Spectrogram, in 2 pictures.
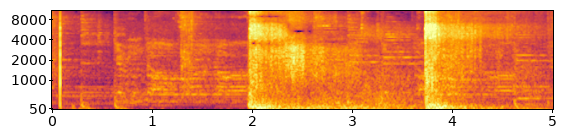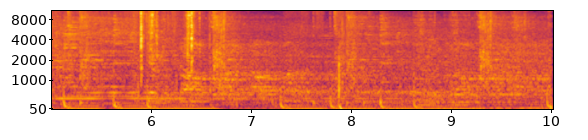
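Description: Gunfire in PUBG Mobile, with two loud bursts of shots and booms followed by quieter thuds and distant in-game noise.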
